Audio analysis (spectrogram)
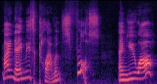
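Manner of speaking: high-pitched, formal merchant introduction; haughty merchant. Acted. Merchant giving his name to the crew, high and haughty. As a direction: introduce yourself grandly, then turn the question back.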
